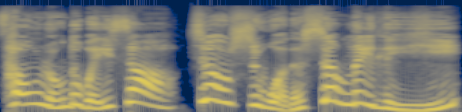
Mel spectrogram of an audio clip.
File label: loading, zh-hant; Cookie Run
